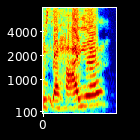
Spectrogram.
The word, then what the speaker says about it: Sahaya: Sahaya. Can you spell it for us?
